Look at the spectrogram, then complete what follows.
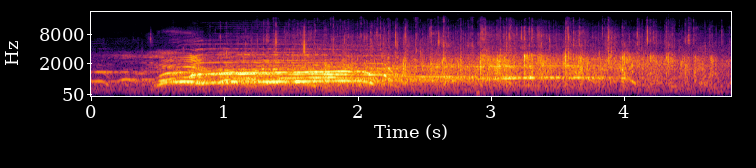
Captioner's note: cheering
